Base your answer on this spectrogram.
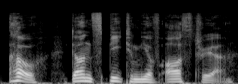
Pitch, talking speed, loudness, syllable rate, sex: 120 Hz, 175 wpm, -18 LUFS, 4.1 syllables/s, male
